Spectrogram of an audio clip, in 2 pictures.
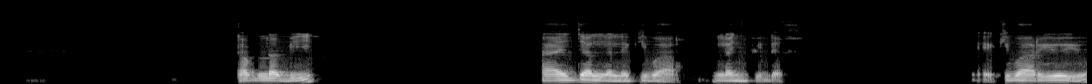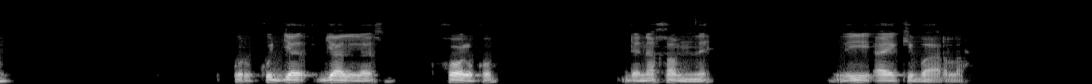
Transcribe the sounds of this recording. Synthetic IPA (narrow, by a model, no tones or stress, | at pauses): tablabi | ʔajɟalːalɛkiba̰ɾ | laɲfḭdɛ̰f | ɛ̰kibaːɾjoju | uɾkuɟalːa | xɔlkɔ | dɛnaxamnɛ | liʔajkiba̰ːɾla̰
